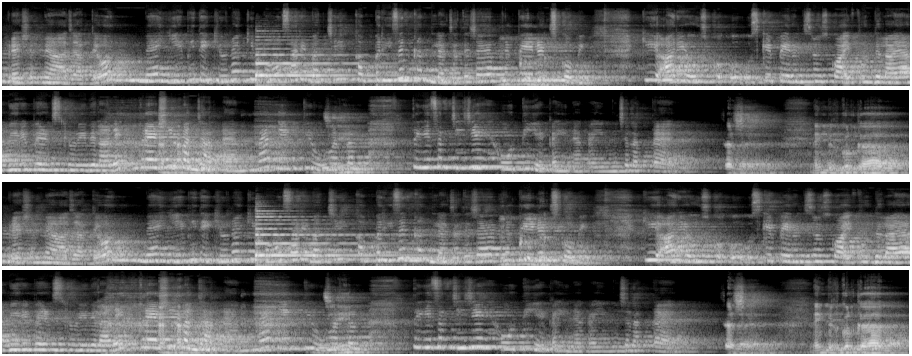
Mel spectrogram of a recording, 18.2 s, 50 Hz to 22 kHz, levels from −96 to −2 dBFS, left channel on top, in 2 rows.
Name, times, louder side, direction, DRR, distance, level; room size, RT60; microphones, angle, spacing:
voice 1, 0.0-12.9 13.2-15.8 17.0-17.1, equal, 65° left, 4 dB, 4.8 m, -23 dB
Piano, 2.5-4.5, equal, 50° right, 2.6 m, -24 dB
voice 2, 4.9-5.5 10.0-10.9 11.6-12.6 16.3-17.9, right 2 dB, 20° right, -1 dB, 5.1 m, -27 dB
25.0 x 18.5 x 9.7 m, 1.5 s
head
